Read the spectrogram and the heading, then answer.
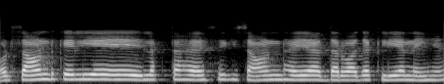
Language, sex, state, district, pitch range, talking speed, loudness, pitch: Hindi, female, Bihar, Patna, 205-225 Hz, 200 wpm, -14 LUFS, 215 Hz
